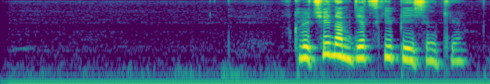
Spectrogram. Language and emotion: Russian, neutral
